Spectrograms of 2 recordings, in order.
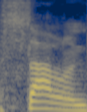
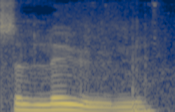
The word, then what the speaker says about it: saloon: The salon, do you mean the saloon? It's pronounced saloon.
